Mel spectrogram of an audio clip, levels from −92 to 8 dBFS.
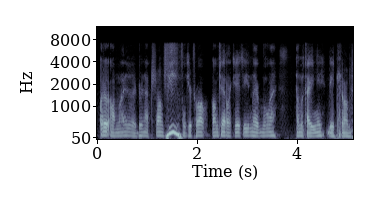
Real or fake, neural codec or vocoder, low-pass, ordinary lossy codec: fake; codec, 16 kHz, 1 kbps, FreqCodec, larger model; 7.2 kHz; none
